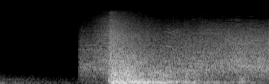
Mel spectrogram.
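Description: A body slams hard onto a wrestling mat.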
